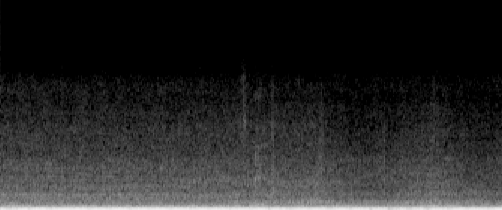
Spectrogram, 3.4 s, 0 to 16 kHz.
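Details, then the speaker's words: Project 4TO8 Mustang V8 with brand-new battery and alternator, started for a quick test: fires right up into a deep, even idle burble with no knocks, ticks or misses; normal idle. "It fires right up. I mean, it's just kind of starts up and does its thing."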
